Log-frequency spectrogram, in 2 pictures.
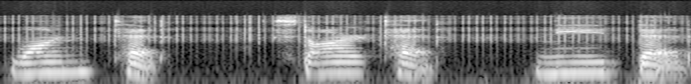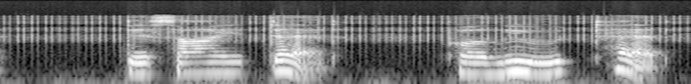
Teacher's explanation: And so I say the sound of the E, I say the sound of a vowel in order to add that extra D for the past tense at the end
